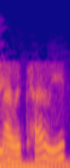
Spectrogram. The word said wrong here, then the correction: Mariah Carey: Always Will Be My Baby. – Say the artist again. – Mariah Carey. – There we go. Yes. Okay. Perfect. I got to make sure you say it correctly.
